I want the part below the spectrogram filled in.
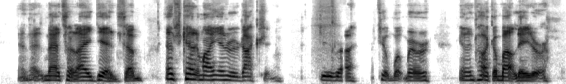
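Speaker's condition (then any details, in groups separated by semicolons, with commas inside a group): Cerebral palsy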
